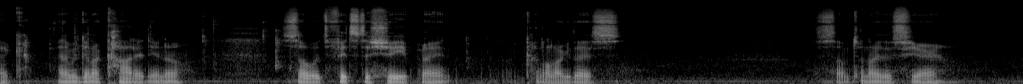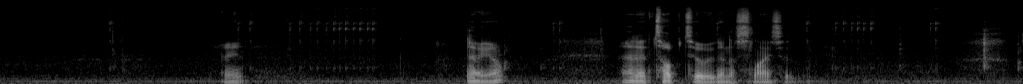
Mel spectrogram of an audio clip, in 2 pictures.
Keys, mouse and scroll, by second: 1.4 `, 2.0 Tab, 2.7 shift+click, 3.8-11.3 drag, 13.9 click, 14.9-15.3 middle drag, 15.7 click, 17.4-18.3 drag, 20.0-20.4 middle drag.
